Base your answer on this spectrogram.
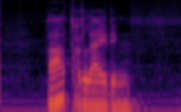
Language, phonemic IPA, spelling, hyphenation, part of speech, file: Dutch, /ˈwatərˌlɛidɪŋ/, waterleiding, wa‧ter‧lei‧ding, noun, Nl-waterleiding.ogg
- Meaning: 1. water pipe 2. waterworks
